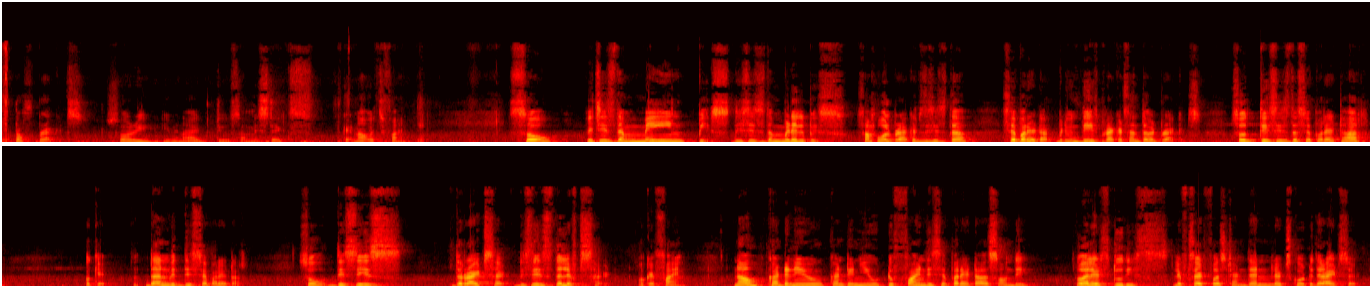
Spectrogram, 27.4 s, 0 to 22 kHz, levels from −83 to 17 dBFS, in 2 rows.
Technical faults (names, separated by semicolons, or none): skip ahead; jitter buffer speed-up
